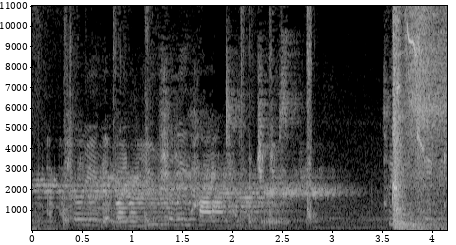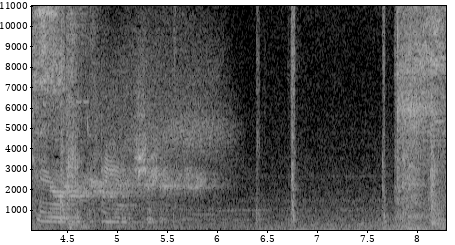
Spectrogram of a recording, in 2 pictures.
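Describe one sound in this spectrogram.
An elevator hums as it moves.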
